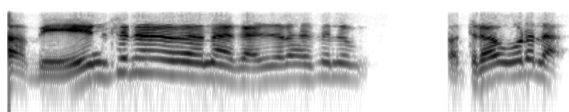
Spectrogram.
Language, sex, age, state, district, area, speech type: Malayalam, male, 60+, Kerala, Kottayam, rural, conversation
